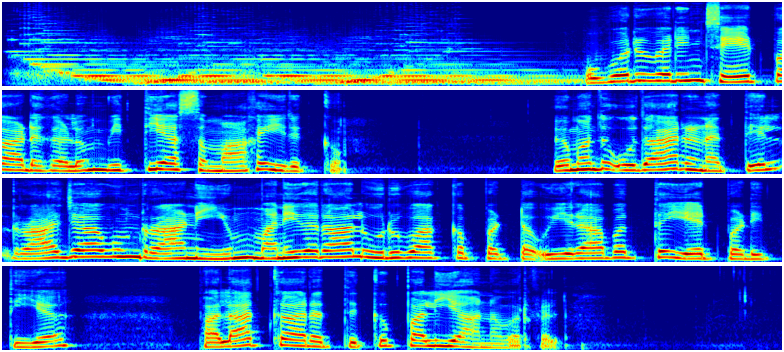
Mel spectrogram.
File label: Tamil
